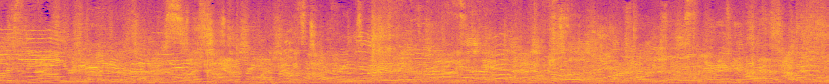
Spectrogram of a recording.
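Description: Several people talking at once in a room: steady, overlapping conversation with no single clear voice.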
